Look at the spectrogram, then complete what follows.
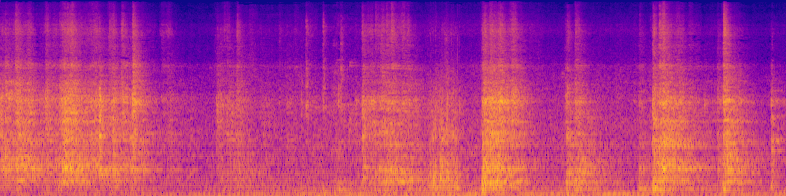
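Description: Irregular metal knocks and clanks as a sheet-metal roof gutter is hammered and handled, a few of the strokes ringing briefly.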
